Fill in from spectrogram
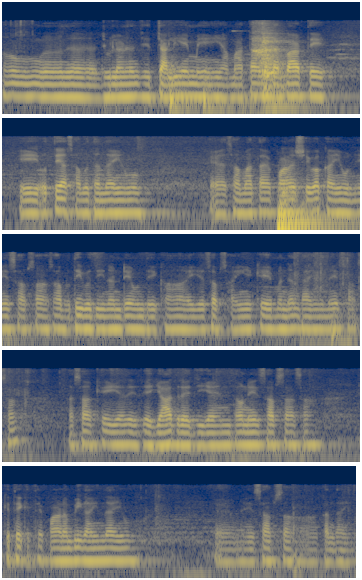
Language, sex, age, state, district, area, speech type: Sindhi, male, 30-45, Gujarat, Kutch, urban, spontaneous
